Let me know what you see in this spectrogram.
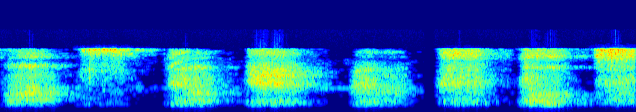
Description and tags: Creepy Breath NEW
A creepy breath [Edited with Wavepad] usable in horror games, movies, etc.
